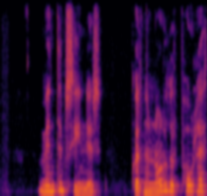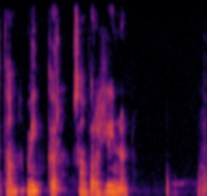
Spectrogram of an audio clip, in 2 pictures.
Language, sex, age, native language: Icelandic, female, 50-59, Icelandic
